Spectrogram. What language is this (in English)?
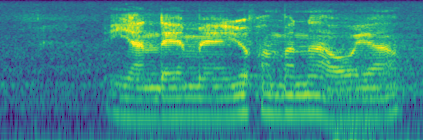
Venda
